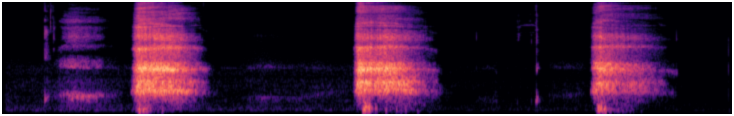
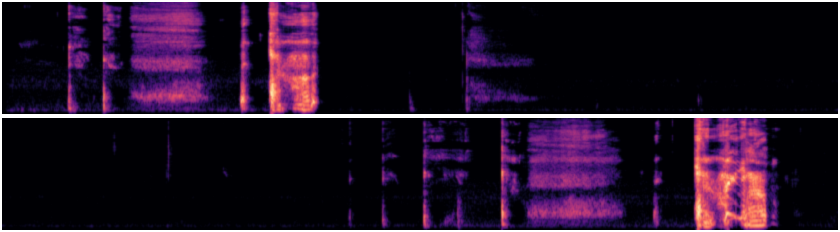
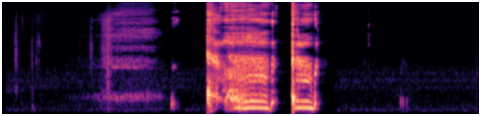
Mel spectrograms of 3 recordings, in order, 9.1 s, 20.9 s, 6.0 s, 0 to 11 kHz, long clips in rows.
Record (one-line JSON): {"exhalation_length": "9.1 s", "exhalation_amplitude": 28737, "exhalation_signal_mean_std_ratio": 0.39, "three_cough_length": "20.9 s", "three_cough_amplitude": 32768, "three_cough_signal_mean_std_ratio": 0.22, "cough_length": "6.0 s", "cough_amplitude": 32768, "cough_signal_mean_std_ratio": 0.36, "survey_phase": "beta (2021-08-13 to 2022-03-07)", "age": "18-44", "gender": "Female", "wearing_mask": "No", "symptom_cough_any": true, "symptom_runny_or_blocked_nose": true, "symptom_fatigue": true, "symptom_fever_high_temperature": true, "symptom_headache": true, "symptom_change_to_sense_of_smell_or_taste": true, "symptom_onset": "4 days", "smoker_status": "Ex-smoker", "respiratory_condition_asthma": false, "respiratory_condition_other": false, "recruitment_source": "Test and Trace", "submission_delay": "3 days", "covid_test_result": "Positive", "covid_test_method": "RT-qPCR", "covid_ct_value": 20.8, "covid_ct_gene": "ORF1ab gene", "covid_ct_mean": 21.0, "covid_viral_load": "130000 copies/ml", "covid_viral_load_category": "Low viral load (10K-1M copies/ml)"}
